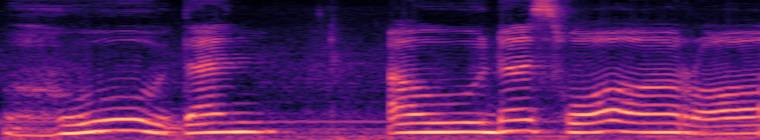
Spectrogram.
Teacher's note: हा के तलफ़्फ़ुज़ का ध्यान रखना है, हा हलक के आखिरी हिस्से से निकालना है, इसको हुदन नहीं पढ़ना। · स्वाद को पुर पढ़ना है क्योंकि स्वाद के ऊपर स्वाद हमेशा ही पुर पड़ जाता है, जबकि रा खड़ी ज़बर की वजह से पुर पड़ी जाएगी।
